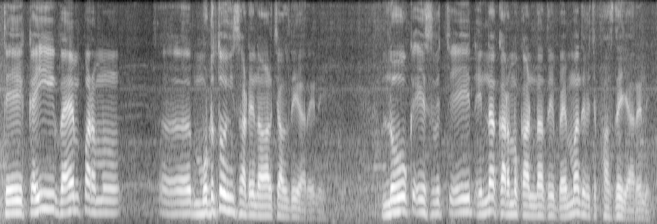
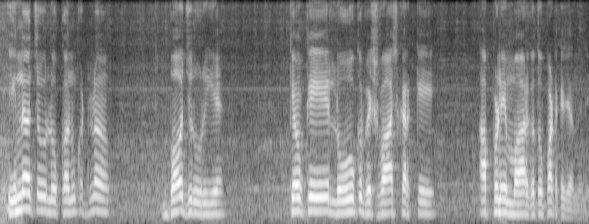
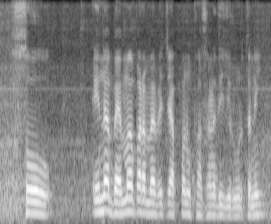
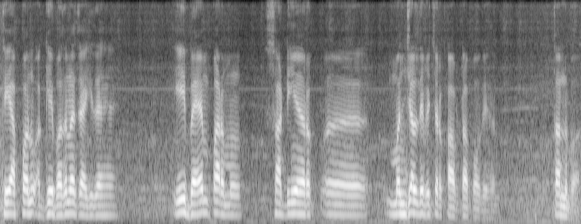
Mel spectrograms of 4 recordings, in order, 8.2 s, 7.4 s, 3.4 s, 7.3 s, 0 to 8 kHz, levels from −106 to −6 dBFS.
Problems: none marked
